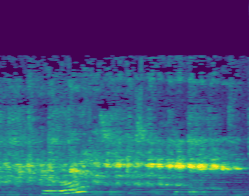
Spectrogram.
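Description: A young child's voice making one short rising sound about half a second in, over music playing in the background.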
